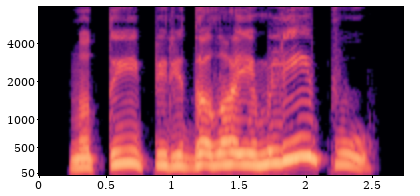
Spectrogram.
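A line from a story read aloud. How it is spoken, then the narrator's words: Barely suppressed exclamation. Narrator (Russian): Едва не воскликнул Щепкин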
